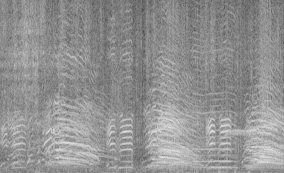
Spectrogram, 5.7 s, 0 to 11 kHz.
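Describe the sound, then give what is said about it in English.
Loud cheering and shouting from a parade crowd of a couple of thousand happy Norwegians in Longyearbyen, Svalbard, on May 17th. Overlapping voices rise in repeated waves of whooping cries. “I'm walking in a long parade with a couple of thousand extremely happy Norwegians.”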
